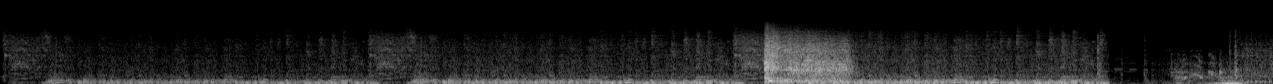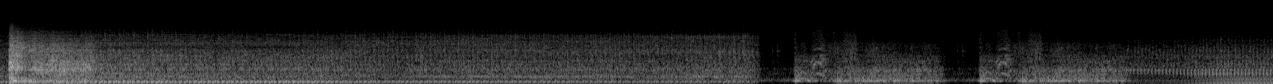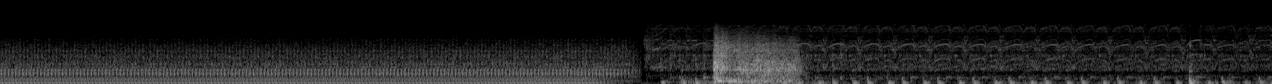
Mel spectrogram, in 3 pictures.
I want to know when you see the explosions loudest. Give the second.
8 s.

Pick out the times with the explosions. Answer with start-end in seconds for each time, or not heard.
7.6-8.5, 12.8-13.7, 32.5-33.5.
